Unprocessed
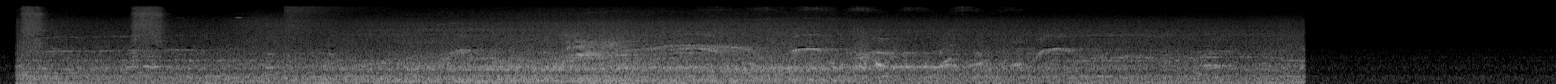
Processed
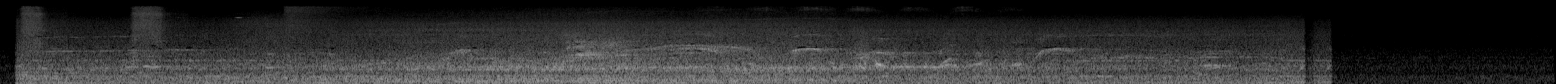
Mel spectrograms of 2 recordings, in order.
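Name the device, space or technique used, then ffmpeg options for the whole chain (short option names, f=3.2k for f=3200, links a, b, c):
ducked delay: -filter_complex "[0:a]asplit=3[a][b][c];[b]adelay=266,volume=-4dB[d];[c]apad=whole_len=697942[e];[d][e]sidechaincompress=threshold=-47dB:ratio=8:attack=47:release=124[f];[a][f]amix=inputs=2:normalize=0,volume=-1.5dB"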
